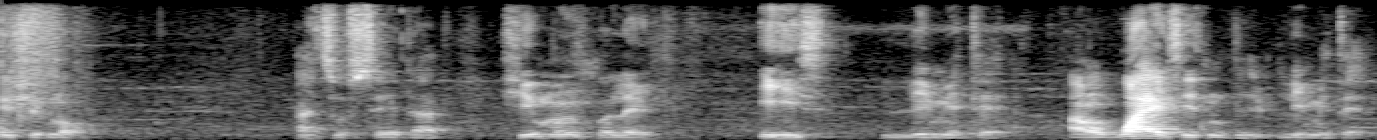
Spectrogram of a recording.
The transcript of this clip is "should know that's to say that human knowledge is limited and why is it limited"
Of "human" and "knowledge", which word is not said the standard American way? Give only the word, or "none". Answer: knowledge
